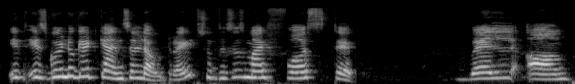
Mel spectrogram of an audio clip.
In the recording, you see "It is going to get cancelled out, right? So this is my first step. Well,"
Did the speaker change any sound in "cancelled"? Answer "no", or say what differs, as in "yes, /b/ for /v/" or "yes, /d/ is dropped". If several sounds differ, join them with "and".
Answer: no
